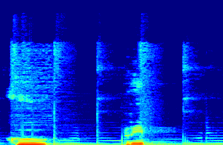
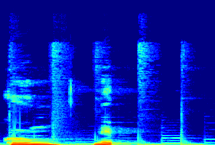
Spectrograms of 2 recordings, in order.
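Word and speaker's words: 국립: Contohnya, di situ ada guk rip. Ya, tulisannya guk rip. Tapi bacanya gung nip. Jadi gioknya menjadi iyeng, rielnya menjadi nien.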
